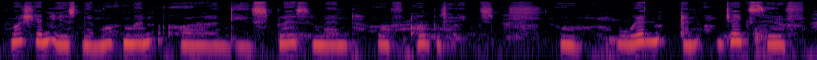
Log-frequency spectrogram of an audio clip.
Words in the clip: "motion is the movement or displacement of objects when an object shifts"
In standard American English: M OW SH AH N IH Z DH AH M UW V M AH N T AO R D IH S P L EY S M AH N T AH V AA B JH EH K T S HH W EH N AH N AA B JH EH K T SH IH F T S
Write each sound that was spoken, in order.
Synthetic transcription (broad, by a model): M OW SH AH N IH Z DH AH M UW V M AH N T AO R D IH S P L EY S M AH N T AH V AA B JH EH K T S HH W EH N AH N AA B JH EH K T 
